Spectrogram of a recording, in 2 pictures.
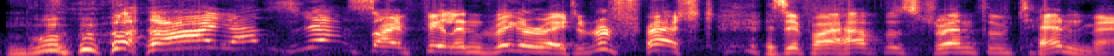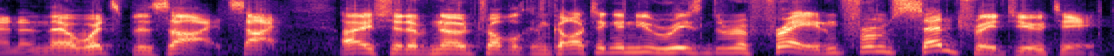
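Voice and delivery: lazy nobleman delighting in his new excuse; gleeful noble. Acted. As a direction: crow about feeling invigorated. Voicing a revived, gleeful noble.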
